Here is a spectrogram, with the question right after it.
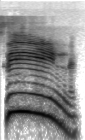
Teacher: same place, सामने के दांत नीचे के ऊपर के क्लोज, और पीछे से जुबान आएगी टक्कर देने, जबान दांतों को टक्कर देगी और सीटी निकाले जैसी ये आवाज निकालनी है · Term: सीटी वाला लेटर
